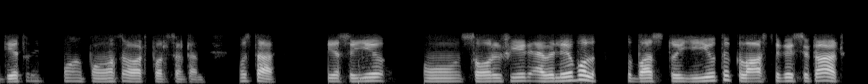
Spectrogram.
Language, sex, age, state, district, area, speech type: Kashmiri, male, 30-45, Jammu and Kashmir, Anantnag, rural, conversation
